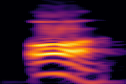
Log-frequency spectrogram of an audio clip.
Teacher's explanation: अ आप उच्चारण करके देखिए, अ का उच्चारण स्थान कंठ हो जाएगा, ठीक है, कंठ हो जाएगा।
